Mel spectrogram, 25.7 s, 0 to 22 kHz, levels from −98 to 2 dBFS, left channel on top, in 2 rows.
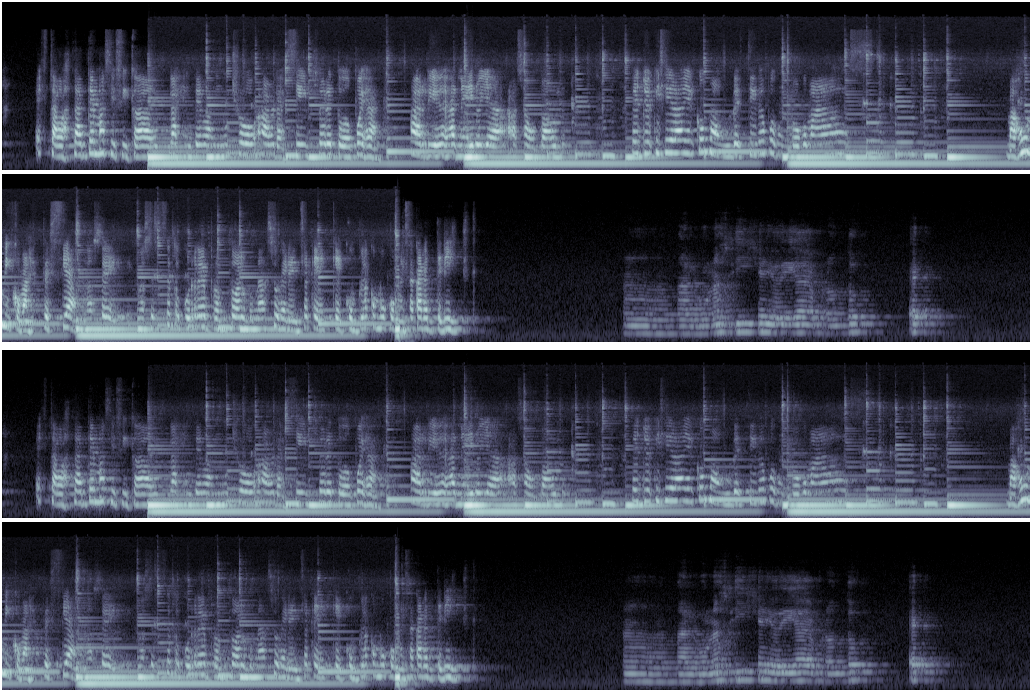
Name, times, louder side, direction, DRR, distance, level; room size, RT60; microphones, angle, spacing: voice 1, 0.4-4.7 5.1-7.1 7.9-10.6 12.6-18.6, left 5 dB, 55° left, 13 dB, 0.9 m, -25 dB
sound 1, 1.8-17.8, equal, 10° left, 1.2 m, -24 dB
voice 2, 20.6-23.6 24.2-24.3, equal, 60° right, 2 dB, 7.5 m, -41 dB
23.5 x 15.5 x 8.3 m, 0.83 s
head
